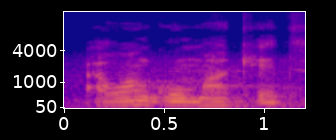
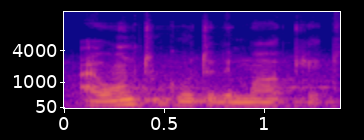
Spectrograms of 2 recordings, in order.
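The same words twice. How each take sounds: First: I want go market in Nigerian Pidgin cadence; Pidgin English. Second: Said in the usual way. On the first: Shown as a demonstration.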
